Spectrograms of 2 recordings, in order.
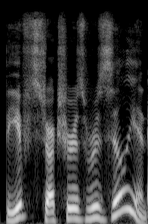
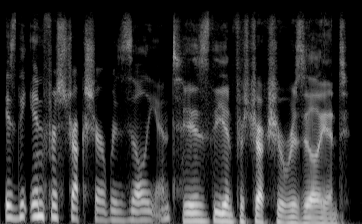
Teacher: You can say it with a completely flat dropping tone.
